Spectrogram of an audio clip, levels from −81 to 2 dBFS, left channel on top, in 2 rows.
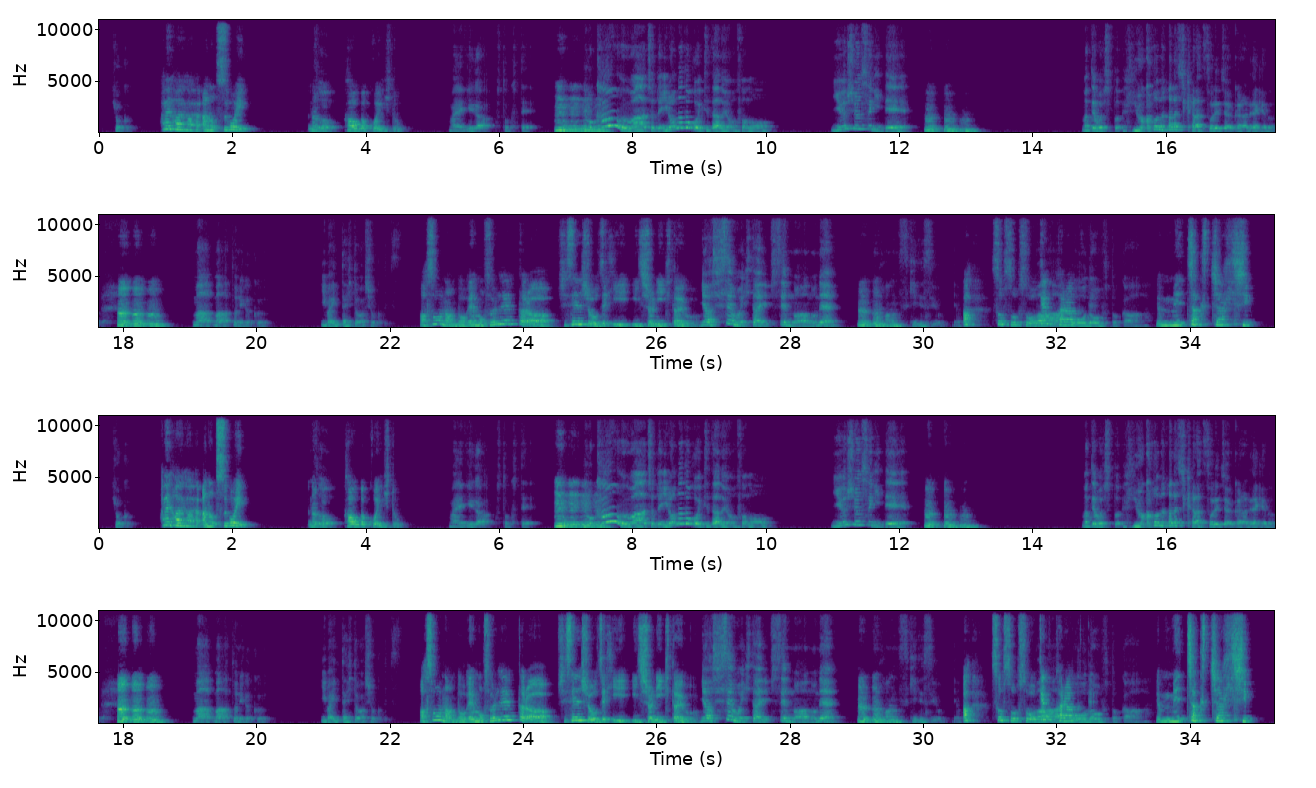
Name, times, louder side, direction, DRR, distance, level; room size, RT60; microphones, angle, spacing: voice 1, 0.9-2.2 3.1-3.4 3.7-4.5 6.8-7.6 12.4-13.2 17.9-18.6 22.4-26.6 29.0-29.6 30.6-32.3 33.5-34.8, right 3 dB, 85° right, 2.6 m, -29 dB
voice 2, 5.2-6.5 7.3-10.0 11.0-12.1 14.7-17.9 19.0-20.1 21.0-21.8 26.6-28.7 29.2-30.5 31.7-33.4, equal, 5° right, 2.4 m, -34 dB
7.4 x 6.8 x 3.3 m
head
